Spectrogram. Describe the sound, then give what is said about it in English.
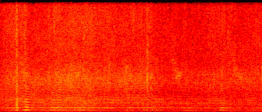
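A dense, steady drone of many honeybees swarming all around a beekeeper, a continuous humming swarm with small swells in loudness and no voices. “I've got them swarming all around me, and I'm actually feeling quite comfortable.”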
